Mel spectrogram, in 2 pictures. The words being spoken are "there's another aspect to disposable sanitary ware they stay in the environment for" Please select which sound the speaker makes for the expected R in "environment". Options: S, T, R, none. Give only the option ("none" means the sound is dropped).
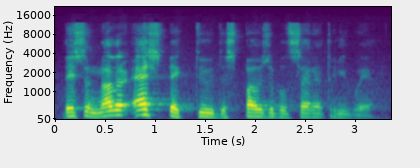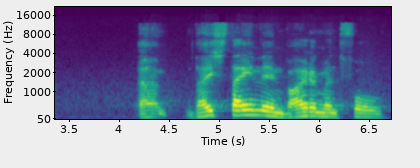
R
